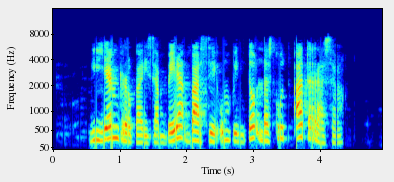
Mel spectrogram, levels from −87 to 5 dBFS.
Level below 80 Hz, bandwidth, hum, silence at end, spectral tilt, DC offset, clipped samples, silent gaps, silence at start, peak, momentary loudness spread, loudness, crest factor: -56 dBFS; 8 kHz; none; 0.6 s; -4 dB/octave; under 0.1%; under 0.1%; none; 0.55 s; 0 dBFS; 11 LU; -20 LUFS; 20 dB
